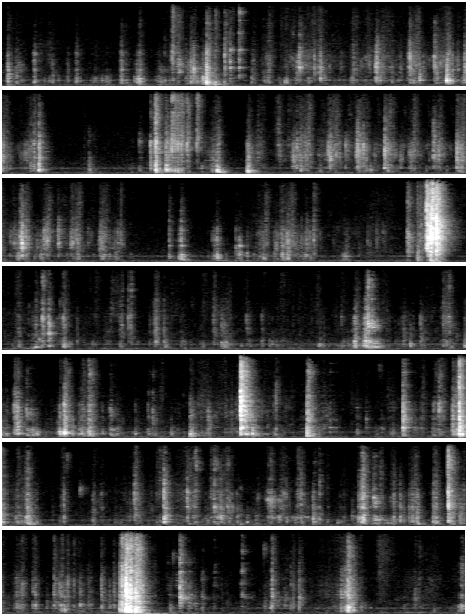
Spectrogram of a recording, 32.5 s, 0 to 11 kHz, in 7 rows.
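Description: Hands working on an oil burner's primary control box and its wiring: irregular clicking, tapping and rustling, with a few sharper knocks, the loudest about 13 s in and near the end. A faint steady hum runs underneath.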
